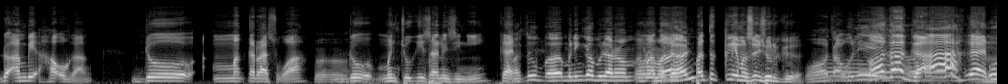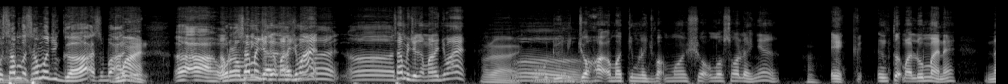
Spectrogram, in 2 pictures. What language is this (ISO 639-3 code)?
msa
